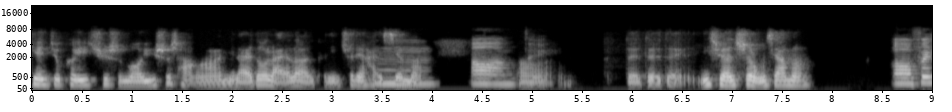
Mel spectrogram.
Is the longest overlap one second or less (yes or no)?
yes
